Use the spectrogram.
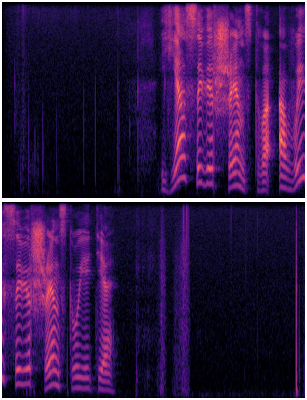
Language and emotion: Russian, positive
